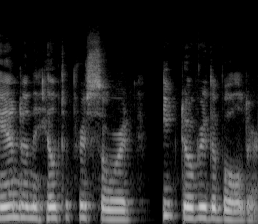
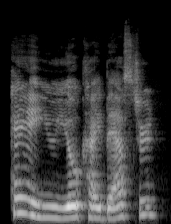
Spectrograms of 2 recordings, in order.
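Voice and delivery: taunting yell; 2 semitones higher, 5 dB louder than usual. Acted. Taunting the Oni to lure him.

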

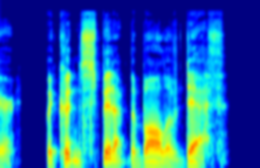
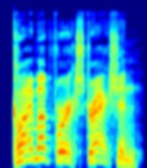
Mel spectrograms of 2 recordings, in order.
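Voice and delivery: much higher, loud shouted command; shouted order; 12 semitones higher, 5 dB louder than usual. Acted. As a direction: yell it over the engines. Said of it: "I shouted".

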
